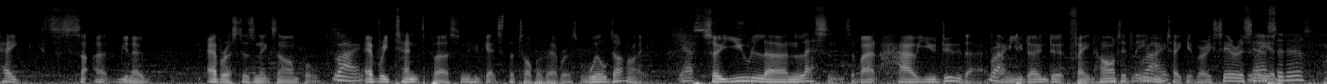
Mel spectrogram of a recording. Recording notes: Live from #SageSummit on day 2. AS WE BROADCAST LIVE FROM THE SAGE SUMMIT 2015 IN NEW ORLEANS, LOUISIANA.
